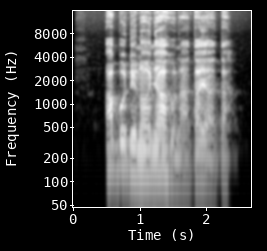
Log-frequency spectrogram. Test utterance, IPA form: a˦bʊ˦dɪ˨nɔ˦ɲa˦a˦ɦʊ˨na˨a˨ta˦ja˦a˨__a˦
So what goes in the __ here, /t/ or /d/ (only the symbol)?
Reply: t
